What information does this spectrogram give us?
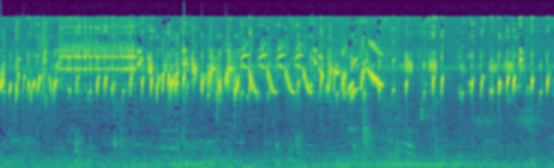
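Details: American goldfinch song for teaching chicks and songbirds: dense high twittering with a brief buzzy trill near the start, then tumbling runs of sharp chirps and slurred notes, ending in spaced single chirps.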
